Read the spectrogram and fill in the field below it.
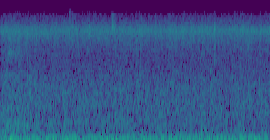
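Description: Steady rain falls outdoors, a constant soft hiss with no breaks and no voices, moderately quiet and evenly spread.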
